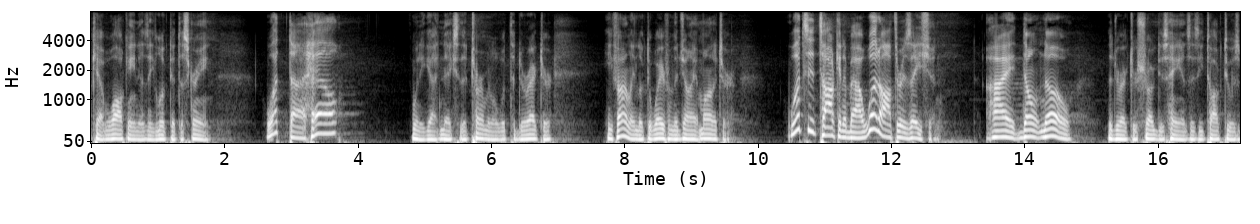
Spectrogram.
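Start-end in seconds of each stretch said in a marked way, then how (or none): 2.6-3.8 much higher, drawn out; very high slow outburst; baffled president. Acted. President sees screen. 10.4-12.7 higher, pressing; higher, impatient president; demanding president. Acted. 13.4-14.7 slow, higher; a lightly voiced slow director; helpless director. Director answers.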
